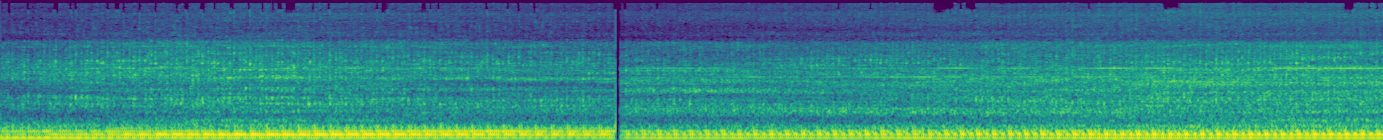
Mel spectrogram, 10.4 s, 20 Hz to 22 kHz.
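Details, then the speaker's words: 2003 BMW E39 540iA V8, 170k miles, first cold start after sitting for days: smooth quiet idle, no ticking or knocking, secondary air pump running; slight suspected exhaust leak at headers, otherwise normal. "a couple seconds of warming up just how it sounds super quiet doesn't sound like there's any ticking any knocking nothing"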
